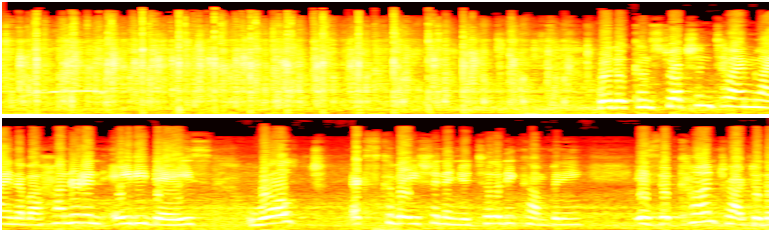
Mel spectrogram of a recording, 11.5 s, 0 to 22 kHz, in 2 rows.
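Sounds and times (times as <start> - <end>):
crowd applause: 0.0 - 4.5
speech: 4.5 - 11.4.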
